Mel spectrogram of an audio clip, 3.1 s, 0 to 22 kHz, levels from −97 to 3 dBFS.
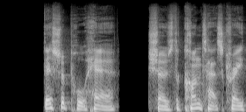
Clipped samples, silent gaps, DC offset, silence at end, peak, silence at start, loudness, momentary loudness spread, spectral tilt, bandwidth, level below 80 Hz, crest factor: under 0.1%; 1.49-1.85 s; 0.4%; 0 s; 0 dBFS; 0.55 s; -16 LUFS; 6 LU; -3.5 dB/octave; 18 kHz; -42 dBFS; 18 dB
